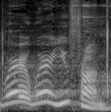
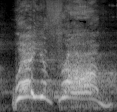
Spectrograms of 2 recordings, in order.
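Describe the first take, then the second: First: Said in the usual way. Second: High-pitched mock yell; yelling neighbor. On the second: Chicagoan neighbor yelling across the street at the newcomer, mock yell. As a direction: holler it like a gruff-mannered Chicagoan. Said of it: "he yelled and said".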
